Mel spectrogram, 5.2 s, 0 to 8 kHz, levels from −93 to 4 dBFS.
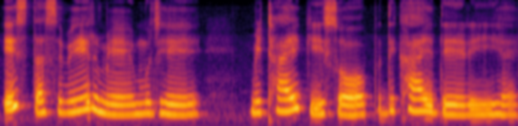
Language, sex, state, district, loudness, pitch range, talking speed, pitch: Hindi, female, Himachal Pradesh, Shimla, -15 LUFS, 190-250 Hz, 125 wpm, 210 Hz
